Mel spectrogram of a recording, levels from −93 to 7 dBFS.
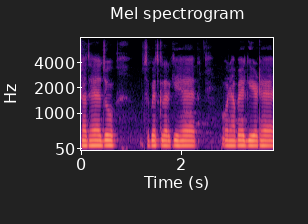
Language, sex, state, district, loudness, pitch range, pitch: Hindi, male, Uttar Pradesh, Jalaun, -21 LUFS, 130-135 Hz, 130 Hz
